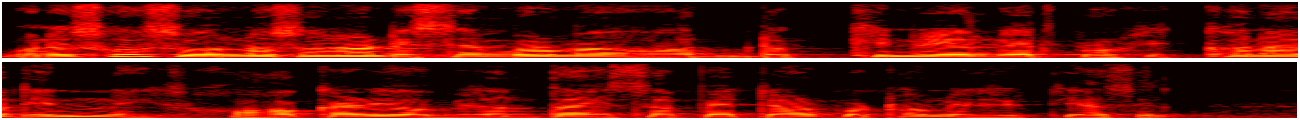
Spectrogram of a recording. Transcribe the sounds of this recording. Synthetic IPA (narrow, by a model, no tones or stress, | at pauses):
unɛsxɔsownɔsɔnɔɹdisɛmbɔɹmaɦɔt̚dokʰːinɹelwetpɹɔxikʰːɔnadʱinxɔɦɔkaɹiobʱinɔntaɦisapɛtɛʊ̃ɹpɹɔtʰɔmnizɹik̚tiasil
